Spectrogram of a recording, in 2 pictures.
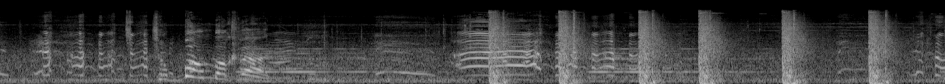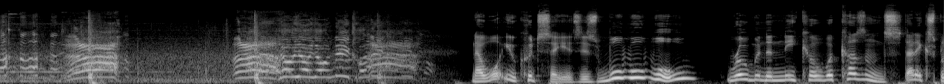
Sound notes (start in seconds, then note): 5.5 gunshot 2; 6.2 gunshot 3; 9.9 kicking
